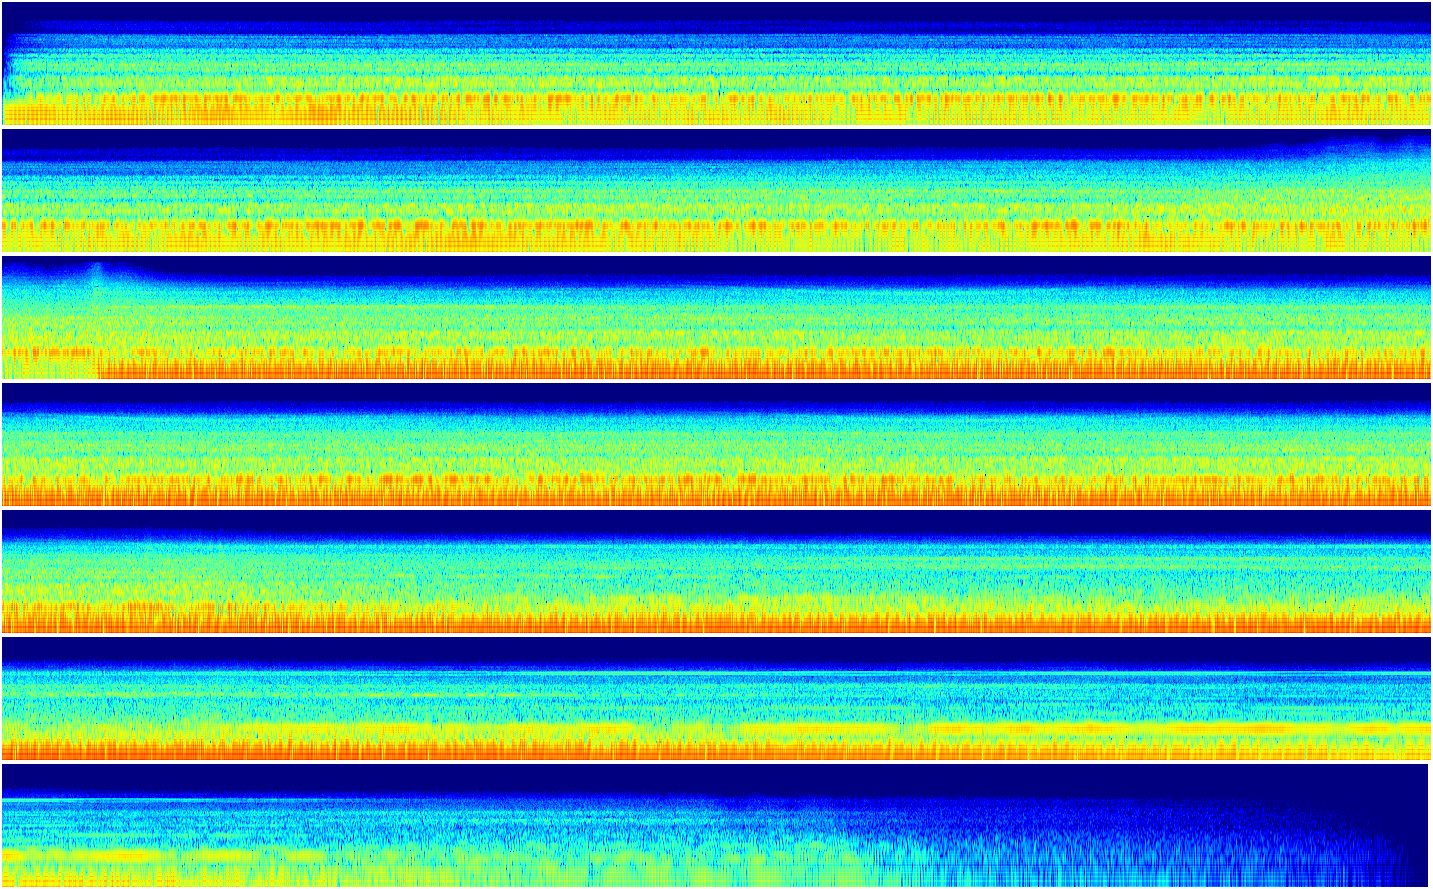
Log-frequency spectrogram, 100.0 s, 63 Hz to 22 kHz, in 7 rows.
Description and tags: The final boss of 2020.
Brand new content after years of not bringing brand new content! This one is entirely done on software.
Plugins used for creation:
NI Kontakt 5 with Stigma by Sampletraxx, Pain Piano by Silence+Other Sounds, Chillerscapes free library by Resomonics, NI Massive, etc.
Effects: iZotope mastering plugins, Berzerk Distortion, Defacer, Guitar Rig 5, Raum, Eventide Black Hole, XCTR, stock FL Studio Reverbs and EQ's, etc.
